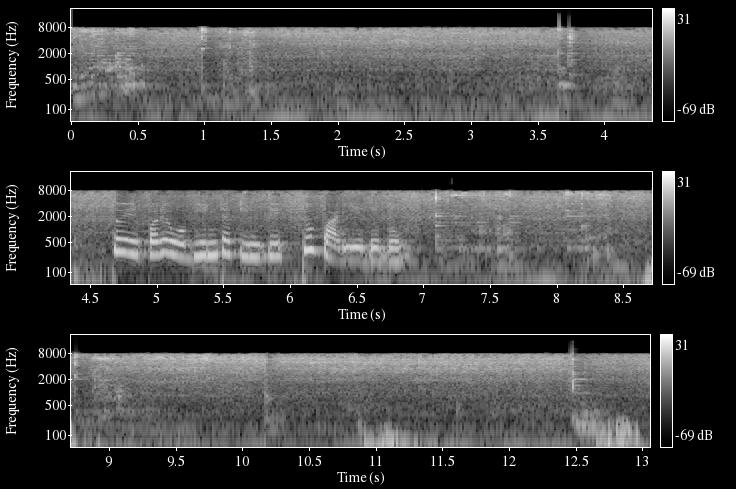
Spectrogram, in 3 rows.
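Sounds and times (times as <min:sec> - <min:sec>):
metal spatula scraping pan: 0:00.0 - 0:01.6, 0:07.0 - 0:10.3
vegetables sizzling in oil: 0:00.0 - 0:13.0.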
